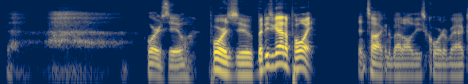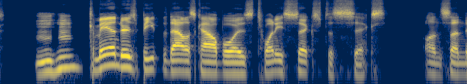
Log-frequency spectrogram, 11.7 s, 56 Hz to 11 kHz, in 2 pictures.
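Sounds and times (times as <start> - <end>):
person gasping for air: 0.0 - 1.6
speech: 1.8 - 11.6.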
